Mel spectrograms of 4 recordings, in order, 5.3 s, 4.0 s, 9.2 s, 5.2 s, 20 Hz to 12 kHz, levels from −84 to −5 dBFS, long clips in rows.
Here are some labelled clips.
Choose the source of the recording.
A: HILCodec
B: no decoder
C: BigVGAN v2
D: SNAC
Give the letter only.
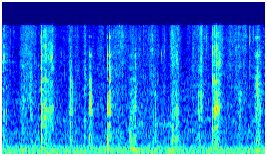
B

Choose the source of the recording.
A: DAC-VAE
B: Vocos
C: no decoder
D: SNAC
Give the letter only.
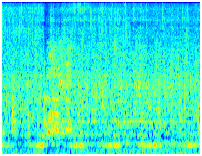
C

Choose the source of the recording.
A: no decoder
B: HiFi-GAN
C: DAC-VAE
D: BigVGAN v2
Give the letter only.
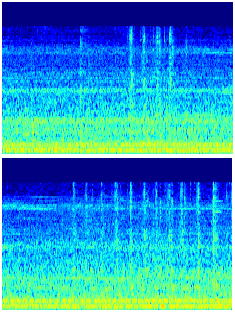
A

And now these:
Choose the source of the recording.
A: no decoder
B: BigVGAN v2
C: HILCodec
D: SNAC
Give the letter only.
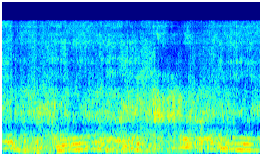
C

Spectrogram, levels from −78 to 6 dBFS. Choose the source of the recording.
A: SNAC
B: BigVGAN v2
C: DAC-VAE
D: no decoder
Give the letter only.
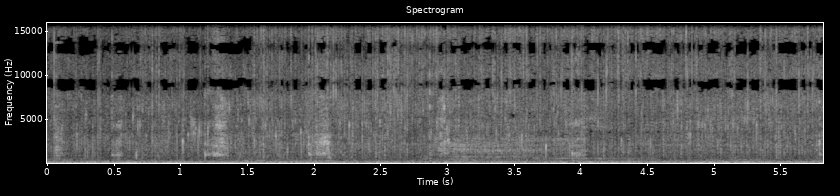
D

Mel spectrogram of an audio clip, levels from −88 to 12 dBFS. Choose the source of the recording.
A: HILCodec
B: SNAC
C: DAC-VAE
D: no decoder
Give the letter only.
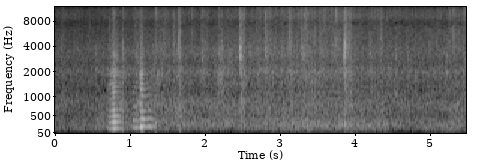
D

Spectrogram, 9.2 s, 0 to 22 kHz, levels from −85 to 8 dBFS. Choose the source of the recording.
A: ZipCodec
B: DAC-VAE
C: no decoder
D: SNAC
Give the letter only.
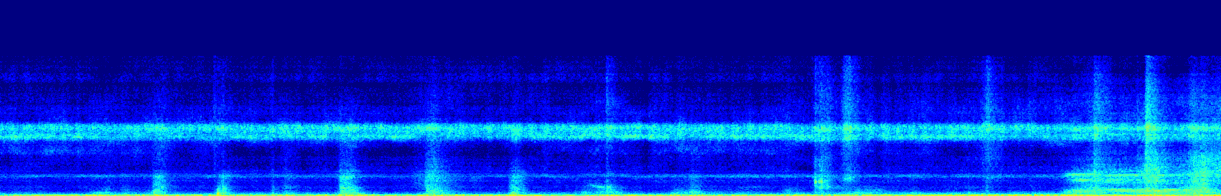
B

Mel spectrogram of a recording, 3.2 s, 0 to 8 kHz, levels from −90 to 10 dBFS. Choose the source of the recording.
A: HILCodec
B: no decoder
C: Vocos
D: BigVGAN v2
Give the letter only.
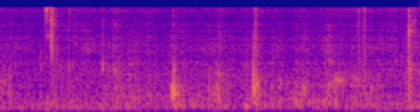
A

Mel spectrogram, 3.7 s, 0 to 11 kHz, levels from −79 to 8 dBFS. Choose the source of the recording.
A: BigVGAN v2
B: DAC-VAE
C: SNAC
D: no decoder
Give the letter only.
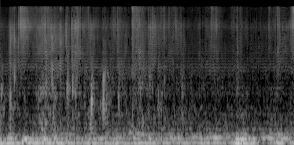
A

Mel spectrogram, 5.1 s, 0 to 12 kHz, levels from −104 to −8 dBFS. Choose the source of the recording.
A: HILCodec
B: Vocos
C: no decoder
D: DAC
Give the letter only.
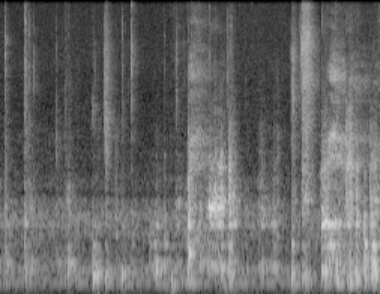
C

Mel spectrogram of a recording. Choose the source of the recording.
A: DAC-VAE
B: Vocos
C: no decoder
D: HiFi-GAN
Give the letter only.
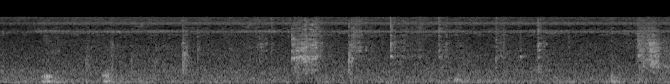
C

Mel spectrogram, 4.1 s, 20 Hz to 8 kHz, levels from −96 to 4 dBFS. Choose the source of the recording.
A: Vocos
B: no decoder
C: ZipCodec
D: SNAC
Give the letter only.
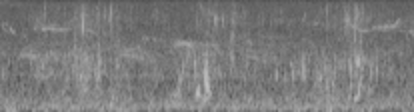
B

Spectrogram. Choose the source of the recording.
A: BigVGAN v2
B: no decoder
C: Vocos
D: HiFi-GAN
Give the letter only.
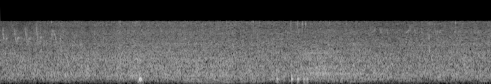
B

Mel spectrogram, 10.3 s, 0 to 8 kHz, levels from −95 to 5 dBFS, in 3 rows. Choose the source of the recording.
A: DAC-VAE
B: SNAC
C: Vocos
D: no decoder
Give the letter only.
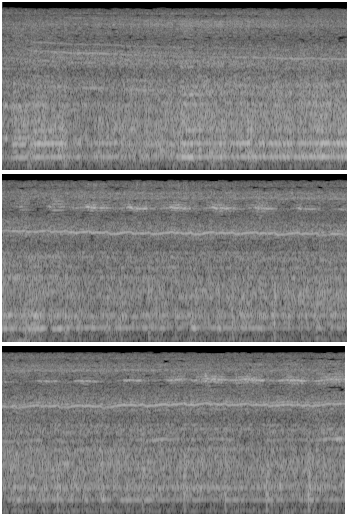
D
